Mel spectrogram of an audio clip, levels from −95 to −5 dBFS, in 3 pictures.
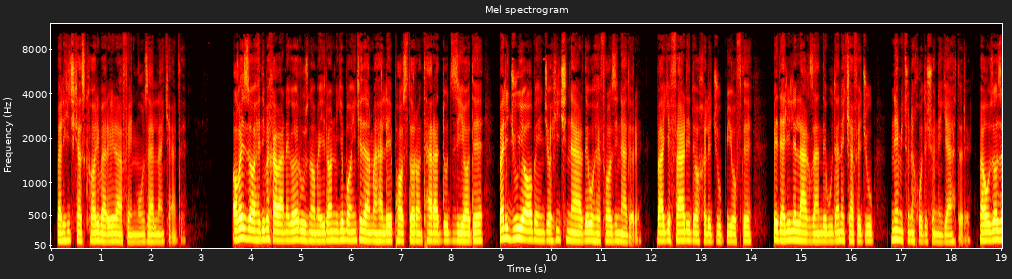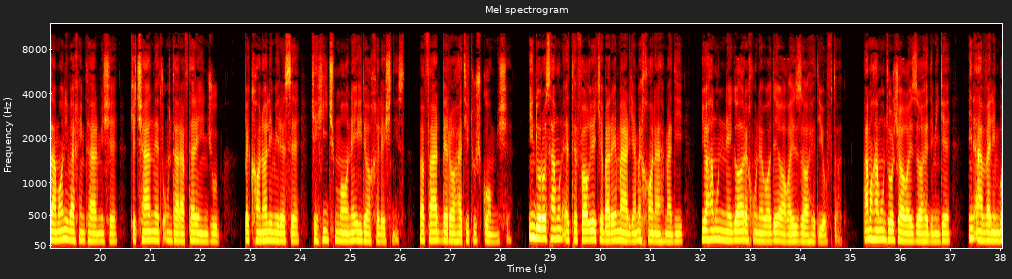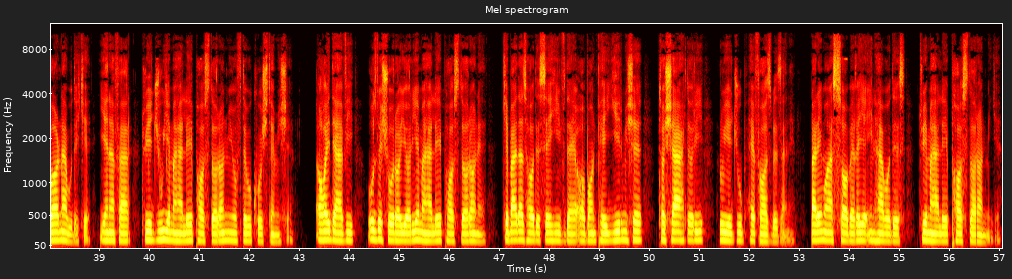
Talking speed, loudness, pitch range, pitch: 150 wpm, -23 LUFS, 115-125 Hz, 120 Hz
